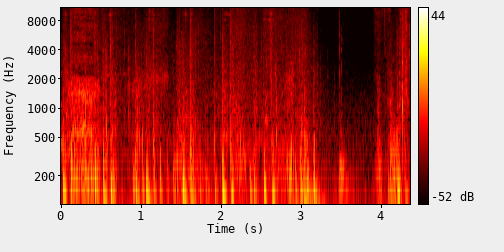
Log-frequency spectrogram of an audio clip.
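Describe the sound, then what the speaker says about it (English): Horse hooves clip-clop in a quick, steady rhythm in Red Dead Redemption 2, close and prominent, with a short pause near the end before the hoofbeats resume. "that's a nice-looking horse you have there"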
